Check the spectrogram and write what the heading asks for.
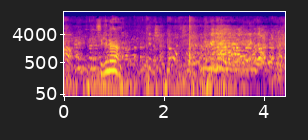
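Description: Several people's voices chattering and calling out over one another, with no music.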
